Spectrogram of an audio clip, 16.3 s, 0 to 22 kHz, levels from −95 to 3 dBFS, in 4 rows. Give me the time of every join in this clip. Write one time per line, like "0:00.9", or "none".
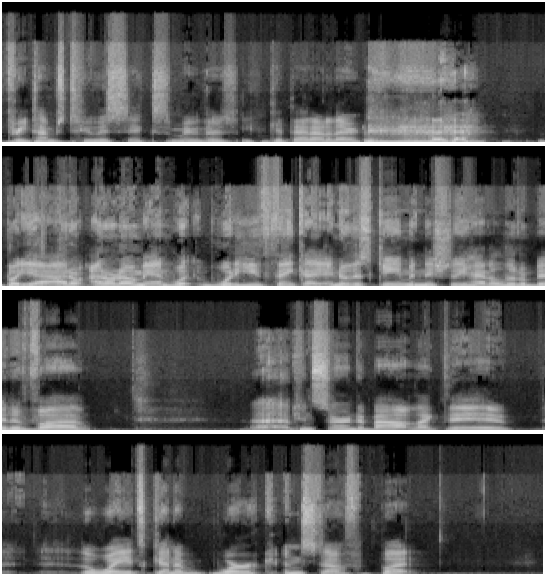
0:10.3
